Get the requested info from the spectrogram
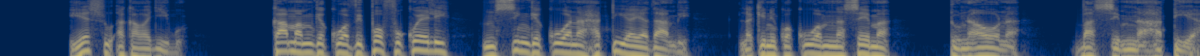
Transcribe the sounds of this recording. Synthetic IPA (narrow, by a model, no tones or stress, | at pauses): jɛsuʔakawaʄiɓu | kamam̩ɡɛkuwavipɔfukwɛli | m̩siŋɡɛkuwanahatiajaðambḭ | lakinikwakuwam̩nasɛma | tunaɔna̰ | ɓasim̩naɦatia̰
